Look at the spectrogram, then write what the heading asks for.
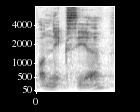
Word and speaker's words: Onyxia: Onyxia. Onyxia. No, I'm saying it. You just said Onyx.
